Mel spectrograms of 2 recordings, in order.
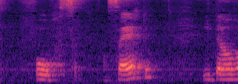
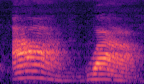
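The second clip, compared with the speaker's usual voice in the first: água slowly, with a loud, long "á"; stress on first syllable; 8 dB louder than usual. Shown as a demonstration. Teacher showing pupils a paroxytone, stress on the "á" of água. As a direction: draw out and punch the start of água. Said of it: "qual foi a sílaba mais forte?".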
